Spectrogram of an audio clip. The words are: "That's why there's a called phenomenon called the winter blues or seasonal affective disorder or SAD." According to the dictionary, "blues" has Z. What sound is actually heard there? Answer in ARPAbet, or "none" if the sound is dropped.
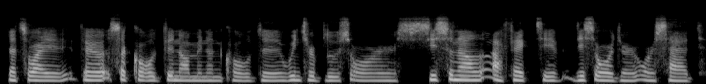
S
